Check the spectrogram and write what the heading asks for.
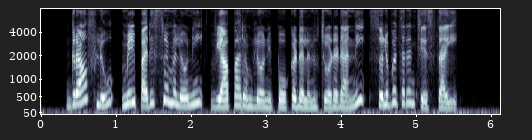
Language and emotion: Telugu, neutral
